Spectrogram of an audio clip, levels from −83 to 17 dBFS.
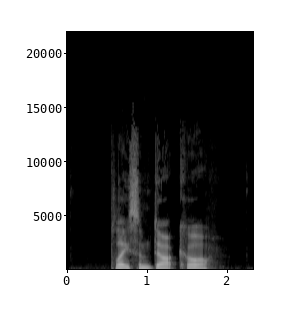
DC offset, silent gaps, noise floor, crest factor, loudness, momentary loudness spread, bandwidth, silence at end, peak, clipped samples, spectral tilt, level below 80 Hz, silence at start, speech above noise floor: under 0.1%; none; -70 dBFS; 18 dB; -23 LUFS; 4 LU; 13.5 kHz; 0.55 s; -6 dBFS; under 0.1%; -5.5 dB/octave; -58 dBFS; 0.55 s; 48 dB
